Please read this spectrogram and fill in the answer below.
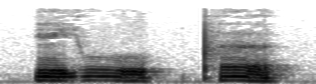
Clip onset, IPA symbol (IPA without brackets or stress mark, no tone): ẽ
